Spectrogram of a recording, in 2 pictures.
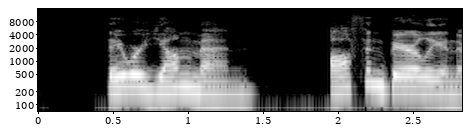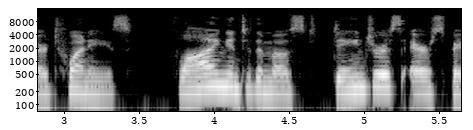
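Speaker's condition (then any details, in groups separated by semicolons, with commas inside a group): No condition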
